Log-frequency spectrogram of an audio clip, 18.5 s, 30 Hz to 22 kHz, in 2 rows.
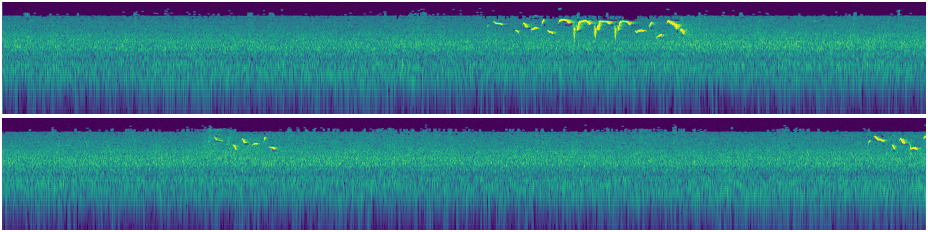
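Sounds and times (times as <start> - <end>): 
quiet hiss: 0.0 - 18.4
Eurasian wren song in short bursts: 4.8 - 6.9, 11.2 - 12.1, 17.8 - 18.4.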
